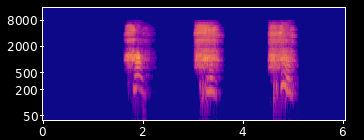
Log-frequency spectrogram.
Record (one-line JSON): {"exhalation_length": "6.1 s", "exhalation_amplitude": 25487, "exhalation_signal_mean_std_ratio": 0.35, "survey_phase": "beta (2021-08-13 to 2022-03-07)", "age": "65+", "gender": "Female", "wearing_mask": "No", "symptom_none": true, "smoker_status": "Never smoked", "respiratory_condition_asthma": false, "respiratory_condition_other": false, "recruitment_source": "REACT", "submission_delay": "1 day", "covid_test_result": "Negative", "covid_test_method": "RT-qPCR", "influenza_a_test_result": "Negative", "influenza_b_test_result": "Negative"}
